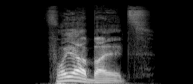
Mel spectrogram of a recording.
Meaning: genitive singular of Feuerball
- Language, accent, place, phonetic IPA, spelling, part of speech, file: German, Germany, Berlin, [ˈfɔɪ̯ɐˌbals], Feuerballs, noun, De-Feuerballs.ogg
